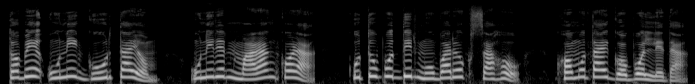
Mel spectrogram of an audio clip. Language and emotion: Santali, neutral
